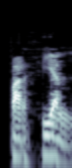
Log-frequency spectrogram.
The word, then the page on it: parcial: espagnol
